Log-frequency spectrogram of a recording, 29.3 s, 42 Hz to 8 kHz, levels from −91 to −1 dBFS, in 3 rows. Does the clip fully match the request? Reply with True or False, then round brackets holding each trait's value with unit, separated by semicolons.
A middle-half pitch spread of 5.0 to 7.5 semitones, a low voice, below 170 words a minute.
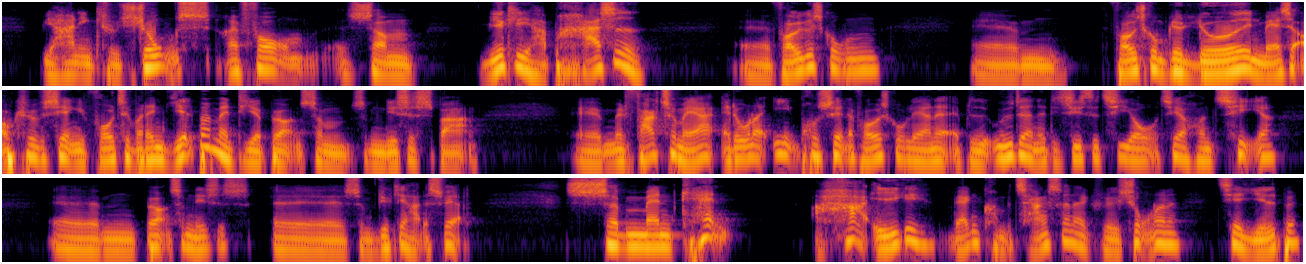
True (5.6 semitones; 110 Hz; 150 wpm)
